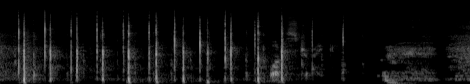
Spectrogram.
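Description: A quick run of sharp hand claps, about a dozen crisp, bright smacks in an uneven rhythm, followed by a brief breathy vocal sound at the end.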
